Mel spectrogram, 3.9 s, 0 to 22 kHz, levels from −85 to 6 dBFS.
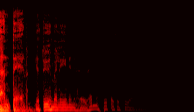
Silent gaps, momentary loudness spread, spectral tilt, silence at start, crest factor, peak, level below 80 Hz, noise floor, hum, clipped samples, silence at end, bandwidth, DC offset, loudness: none; 20 LU; -4.5 dB/octave; 0 s; 30 dB; -18 dBFS; -56 dBFS; under -90 dBFS; none; under 0.1%; 1.8 s; 16 kHz; under 0.1%; -46 LUFS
